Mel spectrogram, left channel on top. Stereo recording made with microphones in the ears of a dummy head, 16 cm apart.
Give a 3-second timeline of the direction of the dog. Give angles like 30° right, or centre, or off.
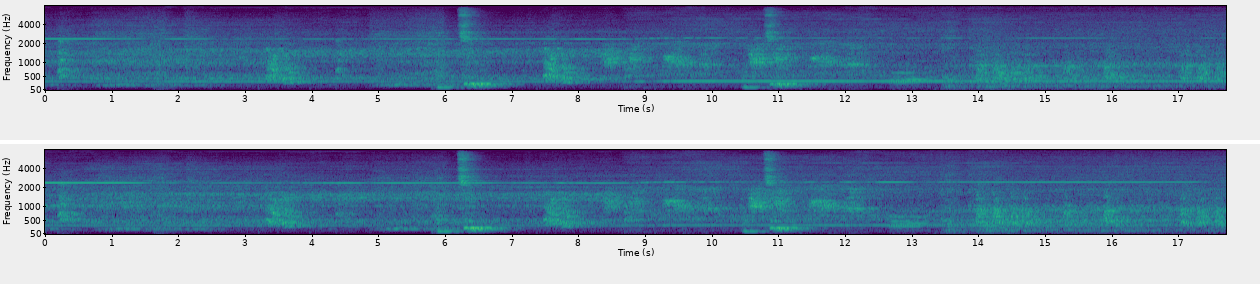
70° left, 60° left, 30° left, 10° right, 40° right, 60° right.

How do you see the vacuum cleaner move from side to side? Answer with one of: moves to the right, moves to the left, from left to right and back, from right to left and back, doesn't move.
doesn't move.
